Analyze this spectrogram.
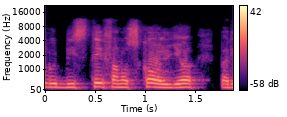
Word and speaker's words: Scoglio: uh today's guest I'm honored to have Stefano scoglio I think I may have even pronounced it correctly or close enough well no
